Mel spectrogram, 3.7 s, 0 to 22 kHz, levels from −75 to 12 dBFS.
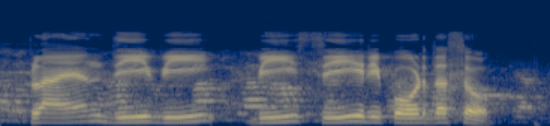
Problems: constant background noise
